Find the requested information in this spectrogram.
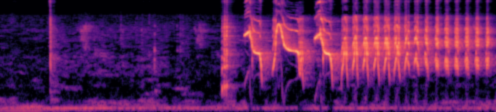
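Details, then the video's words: Nias hill myna, a male in full song, giving loud swooping whistled notes that rise and fall, then a fast run of harsh, evenly repeated pulses. Low hum sits underneath. "suara kicau dan tembakan burung jalak Nias gacor"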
